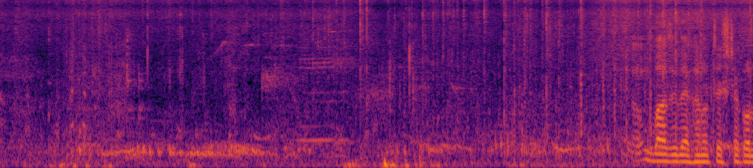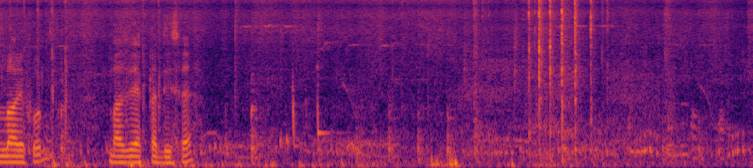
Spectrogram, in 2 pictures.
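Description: Pigeons kept in a loft coo in low, repeated bursts around a nest, mostly masked by ongoing conversation between people nearby.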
